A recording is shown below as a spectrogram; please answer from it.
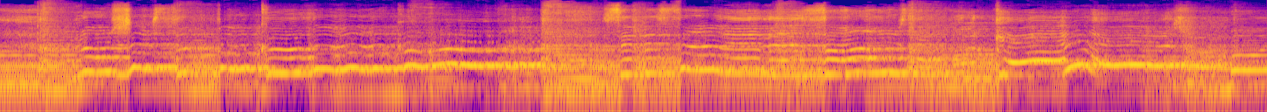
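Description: A woman singing a melody into a microphone, accompanied by a strummed acoustic guitar; her voice comes in about half a second in, over the guitar that is already playing.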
